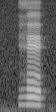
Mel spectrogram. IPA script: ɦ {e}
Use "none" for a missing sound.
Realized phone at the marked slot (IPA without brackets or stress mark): e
